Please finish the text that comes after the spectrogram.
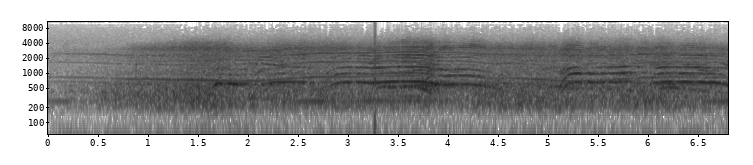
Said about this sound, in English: As night fell, the storm seemed to increase its fury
